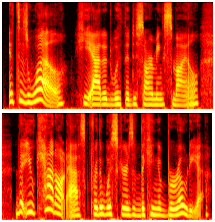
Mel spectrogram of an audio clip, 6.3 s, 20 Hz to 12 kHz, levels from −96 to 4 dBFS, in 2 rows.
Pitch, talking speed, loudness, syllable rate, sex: 205 Hz, 200 wpm, -18 LUFS, 5.3 syllables/s, female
